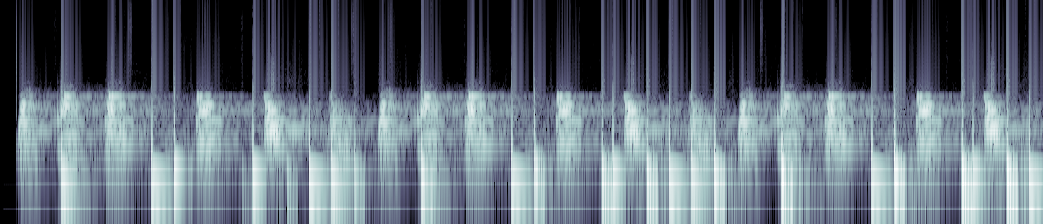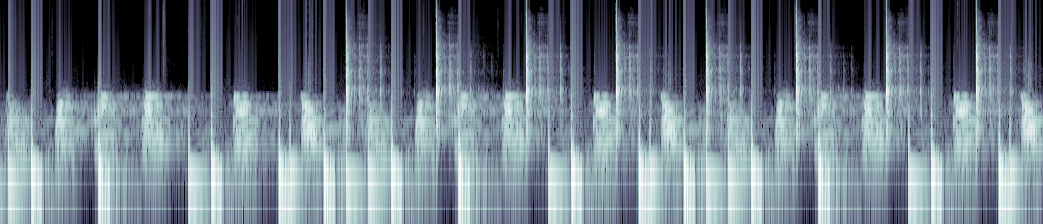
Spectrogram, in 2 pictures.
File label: Beat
